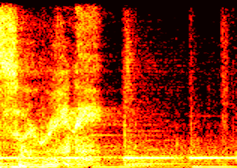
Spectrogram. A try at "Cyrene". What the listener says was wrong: It's Cyrene. You pronounce the E.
